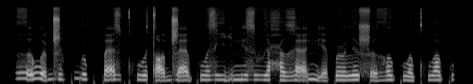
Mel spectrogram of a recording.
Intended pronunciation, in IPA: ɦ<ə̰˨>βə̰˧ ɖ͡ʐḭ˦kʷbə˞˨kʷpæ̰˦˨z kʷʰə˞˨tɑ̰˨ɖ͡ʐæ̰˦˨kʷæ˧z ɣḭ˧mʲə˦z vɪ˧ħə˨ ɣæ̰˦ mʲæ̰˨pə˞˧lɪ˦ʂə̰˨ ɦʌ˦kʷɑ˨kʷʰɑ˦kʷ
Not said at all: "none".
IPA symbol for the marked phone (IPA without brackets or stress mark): ə̰˦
